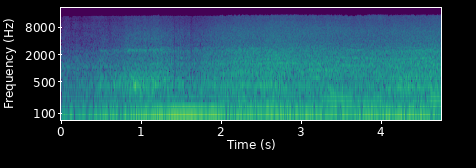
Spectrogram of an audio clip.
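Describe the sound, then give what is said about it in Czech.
A big diesel locomotive engine is started from its front cab after the circuit breakers are switched on and the diesel pump primes the fuel circuit; it roars to life, its loud, deep rumble swelling over the first second and then settling into a steady, heavy idle, with no voices. “Prošli jsme zpátky do kabiny přední. Připravíme druhý stanoviště. A je tady start.”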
